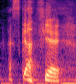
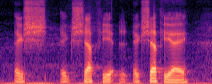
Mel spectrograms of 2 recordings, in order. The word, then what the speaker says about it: Escoffier: Escoffier makes a lot more sense. The way I was going to pronounce it, because I was going to go on this whole rant, I thought it was Exchefier.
